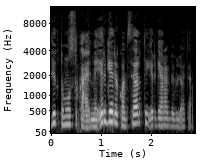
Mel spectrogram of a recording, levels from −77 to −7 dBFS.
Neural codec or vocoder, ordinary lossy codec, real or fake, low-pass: none; AAC, 32 kbps; real; 10.8 kHz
